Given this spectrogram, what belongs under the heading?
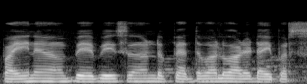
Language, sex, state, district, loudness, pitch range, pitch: Telugu, male, Andhra Pradesh, Sri Satya Sai, -14 LUFS, 130-140 Hz, 135 Hz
